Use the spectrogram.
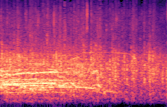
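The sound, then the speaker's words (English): Hands clapping in response to a kids' song, a dense patter of many claps blending into steady applause, loud at first and easing slightly toward the end, with no clear speech over it. “If you're a kidney and you know it, clap your hands.”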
